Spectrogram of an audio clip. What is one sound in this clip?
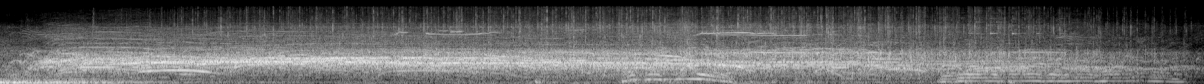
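A crowd of young people cheers and screams loudly outdoors.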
